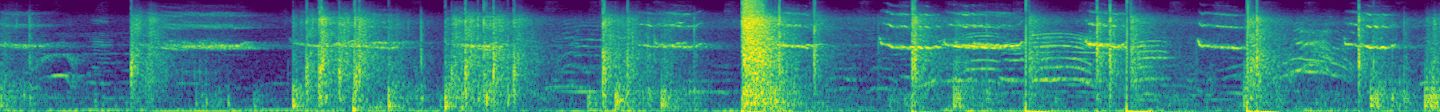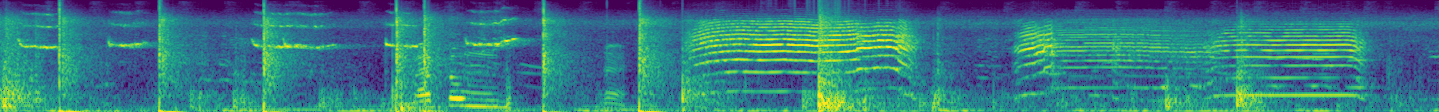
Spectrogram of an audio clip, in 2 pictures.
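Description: Fireworks bang and crackle loudly, one after another.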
